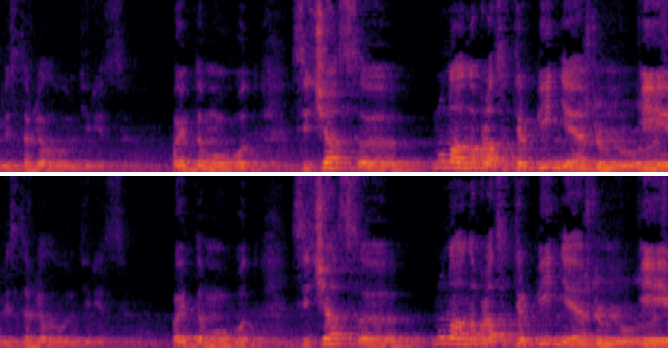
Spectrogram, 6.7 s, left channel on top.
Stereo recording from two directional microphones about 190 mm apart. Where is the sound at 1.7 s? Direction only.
20° left (ahead or behind).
